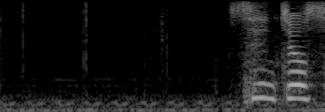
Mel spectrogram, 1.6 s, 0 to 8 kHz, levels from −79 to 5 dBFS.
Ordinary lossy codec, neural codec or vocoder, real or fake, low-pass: none; none; real; none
